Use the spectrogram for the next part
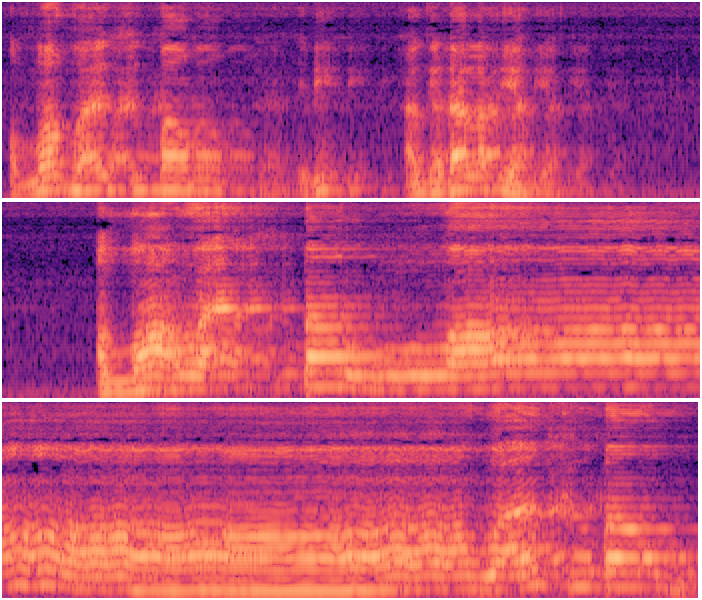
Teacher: huruf ro yang jatuh setelah baris fathah itu dibaca dengan bacaan tebal atau tafhim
